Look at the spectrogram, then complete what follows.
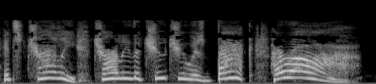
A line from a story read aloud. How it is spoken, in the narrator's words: they cried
